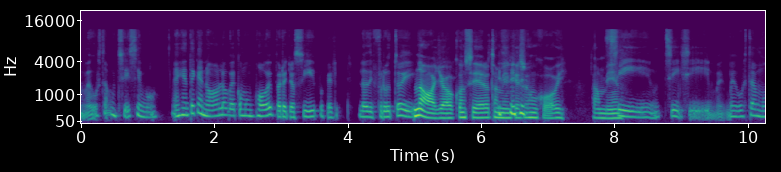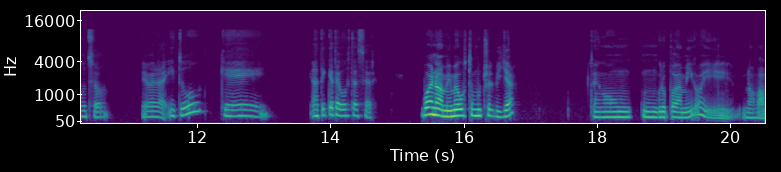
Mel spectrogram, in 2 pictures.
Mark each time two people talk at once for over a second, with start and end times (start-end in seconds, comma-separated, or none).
none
